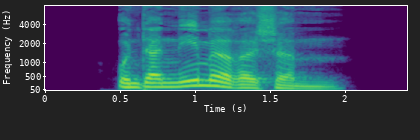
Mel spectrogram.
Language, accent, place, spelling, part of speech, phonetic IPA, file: German, Germany, Berlin, unternehmerischem, adjective, [ʊntɐˈneːməʁɪʃm̩], De-unternehmerischem.ogg
- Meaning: strong dative masculine/neuter singular of unternehmerisch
